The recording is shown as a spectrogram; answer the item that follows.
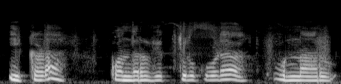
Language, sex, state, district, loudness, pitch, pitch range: Telugu, male, Telangana, Hyderabad, -15 LUFS, 200 Hz, 190-210 Hz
